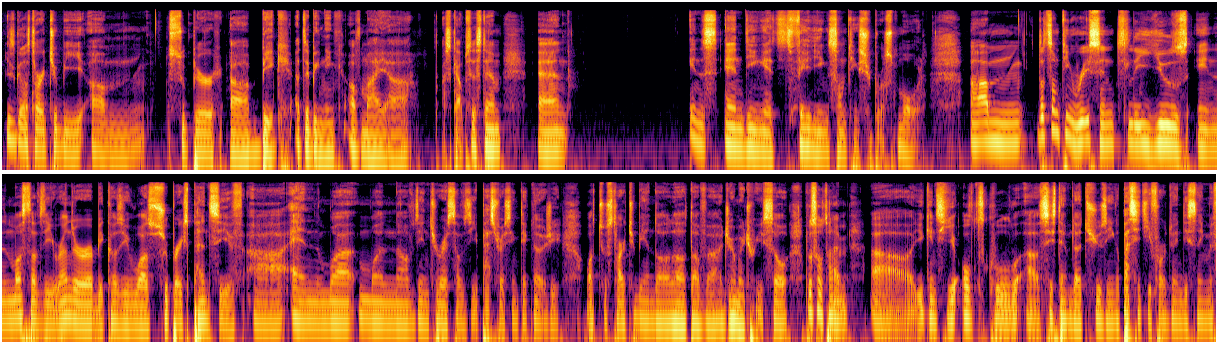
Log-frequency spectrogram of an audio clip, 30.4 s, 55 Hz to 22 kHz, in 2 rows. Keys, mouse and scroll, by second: 2.2-6.4 alt+right drag, 2.2 alt+click, 2.8 alt+middle click, 6.0 alt+middle click, 6.4-9.4 alt+right drag, 11.6 click, 11.6-14.2 alt+right drag, 11.6 alt+middle click.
